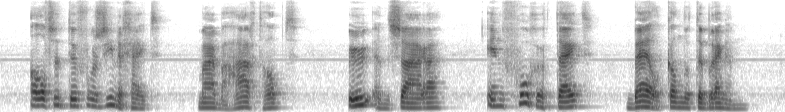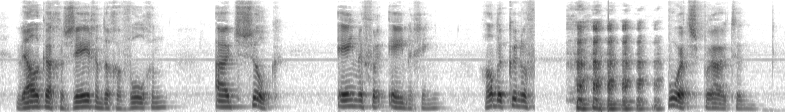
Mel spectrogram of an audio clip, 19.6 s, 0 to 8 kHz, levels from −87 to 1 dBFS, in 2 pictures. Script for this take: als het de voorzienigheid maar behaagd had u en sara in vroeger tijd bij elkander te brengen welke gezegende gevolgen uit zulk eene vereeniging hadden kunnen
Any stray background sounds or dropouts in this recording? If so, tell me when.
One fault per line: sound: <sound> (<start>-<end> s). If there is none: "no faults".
sound: laugh (16.9-18.1 s)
